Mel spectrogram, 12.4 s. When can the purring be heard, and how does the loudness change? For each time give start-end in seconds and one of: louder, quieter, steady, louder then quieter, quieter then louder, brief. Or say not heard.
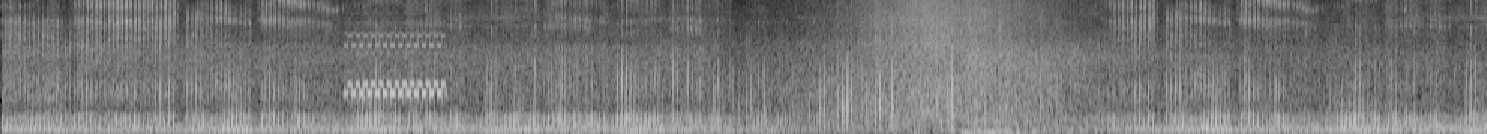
0.0-12.3 quieter then louder.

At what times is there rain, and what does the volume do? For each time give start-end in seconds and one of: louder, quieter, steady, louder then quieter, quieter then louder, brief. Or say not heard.
0.0-12.3 louder then quieter.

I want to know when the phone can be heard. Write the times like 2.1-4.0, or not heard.
2.9-3.8.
